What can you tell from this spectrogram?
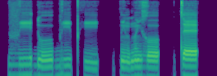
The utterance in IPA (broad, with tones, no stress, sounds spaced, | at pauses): v iː˦ ɗ uː˨˦ b iː˦ pʰ i˨ | p ĩ˨ ɡʷ ĩ˦ ɣ o˦ | t ɛ˦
